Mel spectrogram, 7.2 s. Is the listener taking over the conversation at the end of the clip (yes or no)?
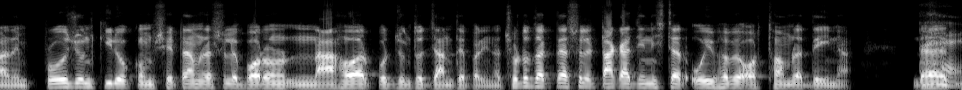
no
